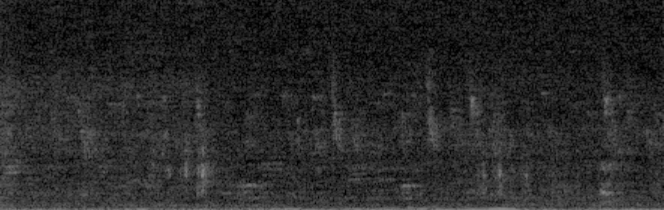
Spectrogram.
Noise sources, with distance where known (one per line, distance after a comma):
engine of unclear size
unidentified human voice, far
